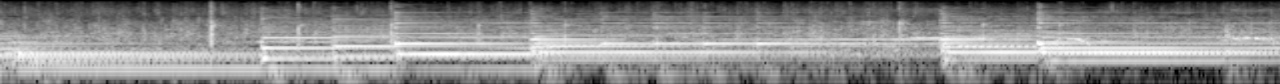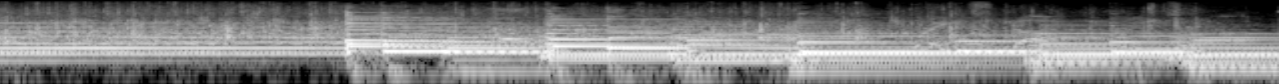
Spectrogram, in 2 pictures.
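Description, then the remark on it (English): An audience at a morning church service claps its hands to Jesus in a steady, dense patter that fills the whole clip, layered over loud, sustained organ chords that shift from one to the next. “If you do, just clap your hands to Jesus one more time.”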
